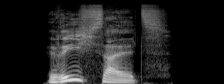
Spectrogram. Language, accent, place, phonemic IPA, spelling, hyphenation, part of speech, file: German, Germany, Berlin, /ˈʁiːçˌzalt͡s/, Riechsalz, Riech‧salz, noun, De-Riechsalz.ogg
- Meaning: smelling salt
